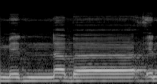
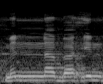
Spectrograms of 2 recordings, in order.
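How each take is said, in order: First: The vowel after the B is drawn out long. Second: The vowel after the B is kept short. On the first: The speaker calls it wrong. "नहीं पढ़ना है" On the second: The speaker calls it right. "पढ़ना है, अलिफ को नहीं पढ़ेंगे"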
